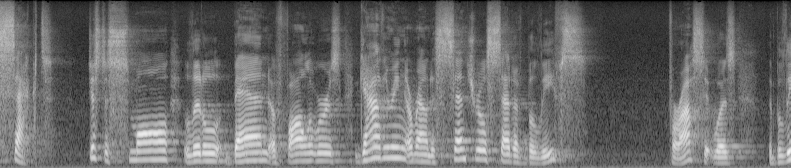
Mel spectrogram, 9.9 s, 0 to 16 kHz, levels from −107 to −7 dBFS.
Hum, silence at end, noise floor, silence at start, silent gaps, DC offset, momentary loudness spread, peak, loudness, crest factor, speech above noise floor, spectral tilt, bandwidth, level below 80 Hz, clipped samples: none; 0 s; -60 dBFS; 0 s; none; under 0.1%; 11 LU; -6 dBFS; -24 LUFS; 20 dB; 36 dB; -3 dB/octave; 16 kHz; -68 dBFS; under 0.1%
